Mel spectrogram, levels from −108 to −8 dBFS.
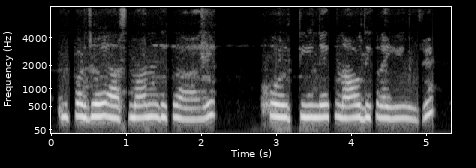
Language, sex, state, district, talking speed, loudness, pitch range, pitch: Hindi, female, Bihar, Darbhanga, 145 wpm, -28 LUFS, 255-275 Hz, 260 Hz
